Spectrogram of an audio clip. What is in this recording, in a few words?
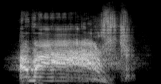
Male Qiraji Attack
